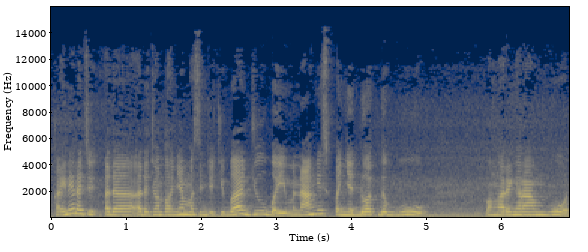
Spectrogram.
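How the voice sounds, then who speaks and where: Chatty Indonesian mom explaining a checklist. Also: female voice, on the high side, fairly even intonation, moderate pace, a little mellow, slight background noise. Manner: chatty, addresses viewers as "Mam". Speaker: parenting channel host. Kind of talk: casual tutorial explanation.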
